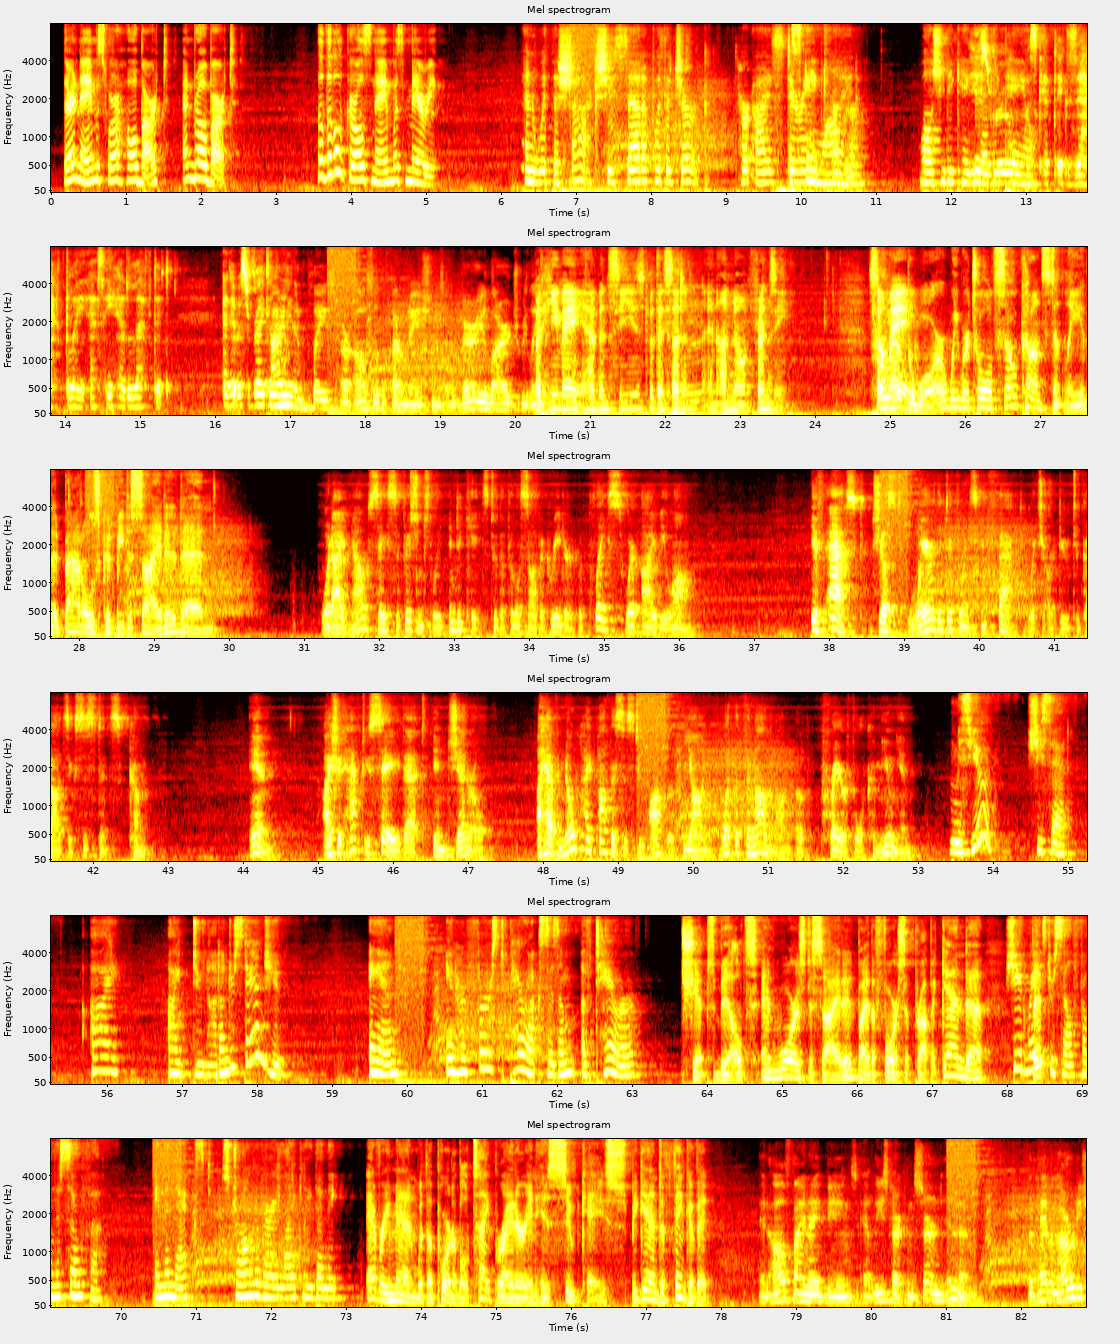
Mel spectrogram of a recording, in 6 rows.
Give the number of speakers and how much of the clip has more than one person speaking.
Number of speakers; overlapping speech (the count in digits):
8, about 5%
